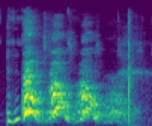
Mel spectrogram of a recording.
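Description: A dog barks three times in quick succession, moderately loud, with the barks trailing off into a softer, whiny tail.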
